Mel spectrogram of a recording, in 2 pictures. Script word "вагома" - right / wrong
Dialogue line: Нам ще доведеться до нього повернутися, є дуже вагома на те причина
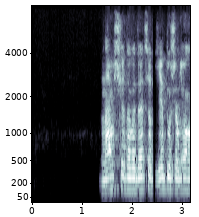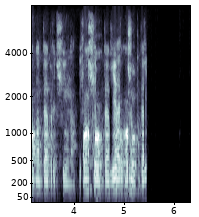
wrong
